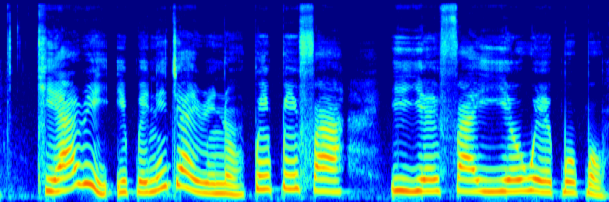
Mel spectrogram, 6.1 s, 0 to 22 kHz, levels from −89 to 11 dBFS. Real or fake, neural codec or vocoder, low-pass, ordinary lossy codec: real; none; 19.8 kHz; none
